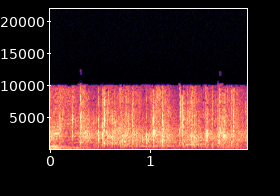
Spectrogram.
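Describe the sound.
A steady burst of applause from an audience at a barista competition, following a competitor's espresso, dense overlapping clapping at a moderate, even loudness throughout, with a faint murmur of voices underneath.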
